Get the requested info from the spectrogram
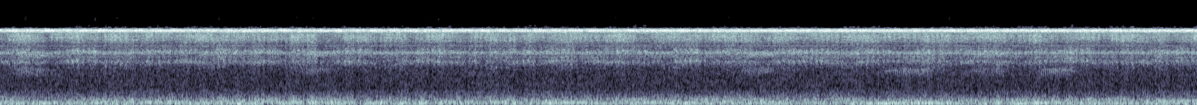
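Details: Georgia, USA, summer dusk: a chorus of male cicadas singing to attract females forms a steady, ringing, high-pitched wall of sound that holds level, with a persistent sharp tone and faint low rumble beneath.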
